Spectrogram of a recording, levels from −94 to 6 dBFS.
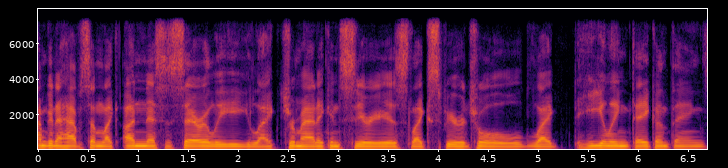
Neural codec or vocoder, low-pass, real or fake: none; 7.2 kHz; real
